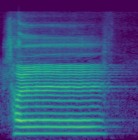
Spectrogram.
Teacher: 혀끝이 안 떨어지고 양옆으로 소리가 나가는 거 느껴져요? 그럴 때는 L 발음이 난대요.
